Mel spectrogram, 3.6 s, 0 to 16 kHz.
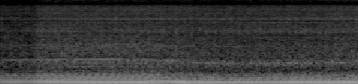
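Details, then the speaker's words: Ford Escort RS Turbo S2 engine after overhaul and new number-one spark plug, warm; steady idle picking up cleanly on a light rev, no stumble or miss, running smooth on all cylinders. "that sounds beautiful"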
